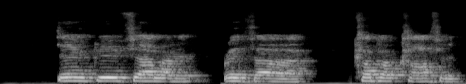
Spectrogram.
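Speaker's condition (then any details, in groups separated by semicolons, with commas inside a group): Down syndrome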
